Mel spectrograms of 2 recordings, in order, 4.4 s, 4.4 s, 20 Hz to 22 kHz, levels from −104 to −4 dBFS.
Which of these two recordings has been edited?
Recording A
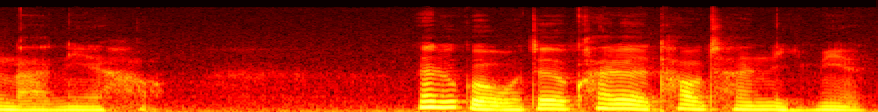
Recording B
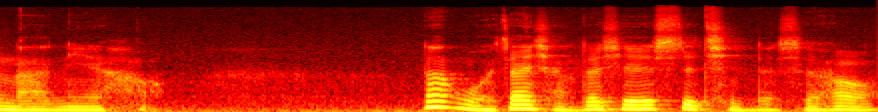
A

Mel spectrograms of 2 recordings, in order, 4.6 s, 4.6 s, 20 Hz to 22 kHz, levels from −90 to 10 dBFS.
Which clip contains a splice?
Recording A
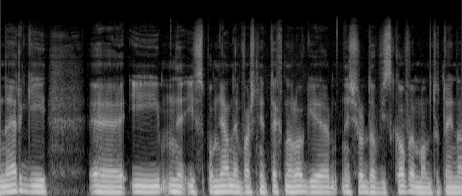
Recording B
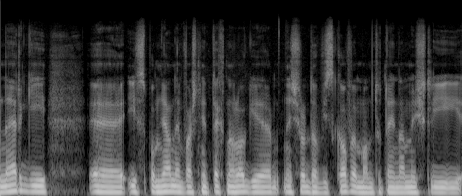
B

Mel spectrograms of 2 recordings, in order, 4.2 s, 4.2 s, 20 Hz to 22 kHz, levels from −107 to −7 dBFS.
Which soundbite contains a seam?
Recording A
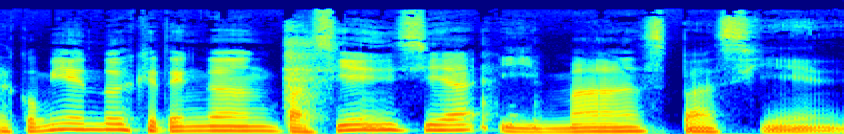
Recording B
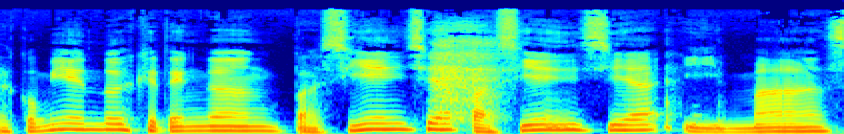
A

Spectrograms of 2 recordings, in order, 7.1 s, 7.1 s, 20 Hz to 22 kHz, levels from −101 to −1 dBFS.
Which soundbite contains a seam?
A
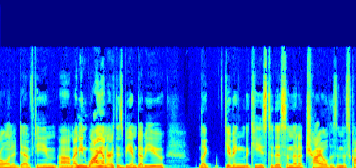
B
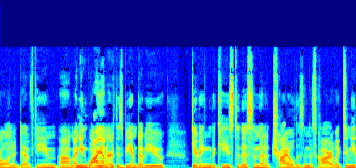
B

